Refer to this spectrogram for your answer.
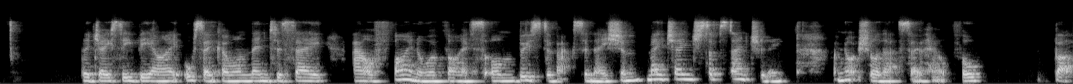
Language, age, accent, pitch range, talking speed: English, 40-59, British, 150-200 Hz, 135 wpm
